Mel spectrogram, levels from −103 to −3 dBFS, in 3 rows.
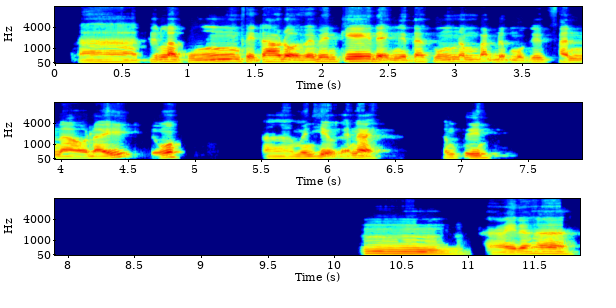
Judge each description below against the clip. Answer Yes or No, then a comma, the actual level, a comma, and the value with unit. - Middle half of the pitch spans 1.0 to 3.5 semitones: Yes, average, 3.2 semitones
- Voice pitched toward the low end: Yes, low, 125 Hz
